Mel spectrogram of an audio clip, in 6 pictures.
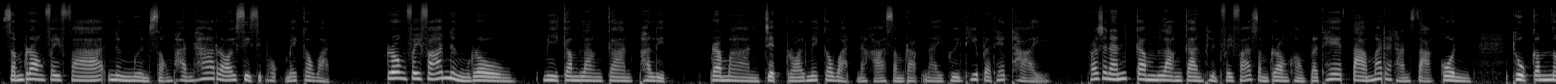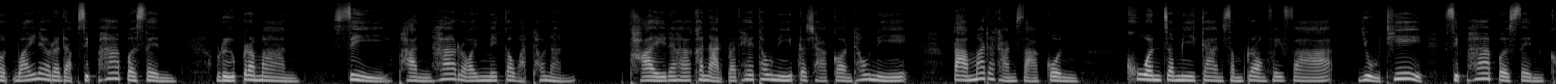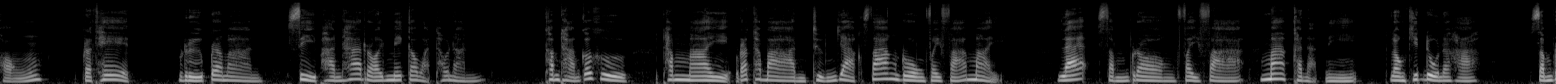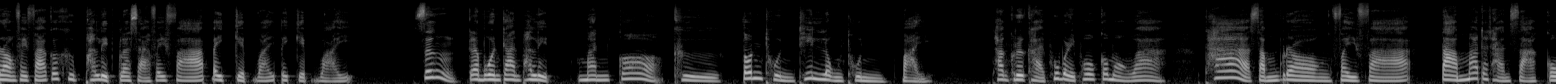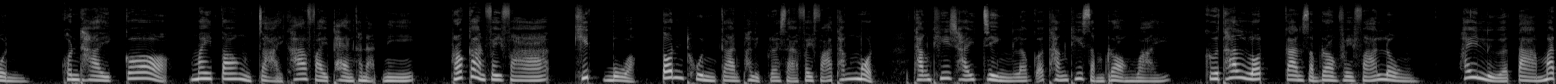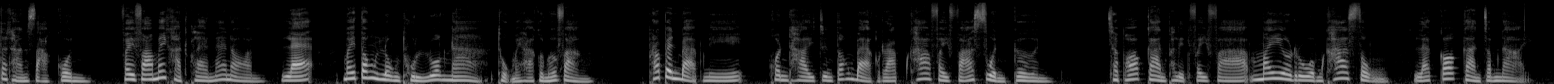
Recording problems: none

